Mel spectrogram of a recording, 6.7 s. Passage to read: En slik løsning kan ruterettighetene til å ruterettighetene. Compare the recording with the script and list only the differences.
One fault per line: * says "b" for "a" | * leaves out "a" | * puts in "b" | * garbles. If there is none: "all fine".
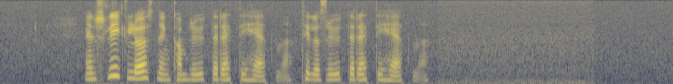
all fine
